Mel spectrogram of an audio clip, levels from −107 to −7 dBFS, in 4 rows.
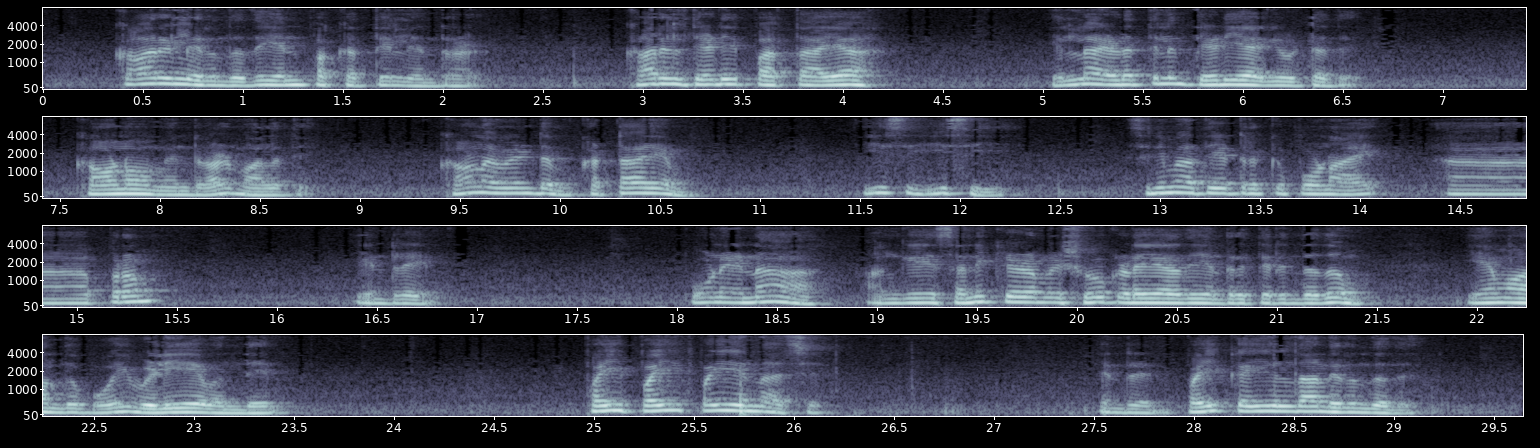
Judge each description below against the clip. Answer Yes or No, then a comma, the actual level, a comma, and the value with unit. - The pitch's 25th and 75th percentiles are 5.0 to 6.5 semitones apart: No, average, 3.7 semitones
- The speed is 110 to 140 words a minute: No, average, 90 wpm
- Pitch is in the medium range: Yes, medium, 165 Hz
